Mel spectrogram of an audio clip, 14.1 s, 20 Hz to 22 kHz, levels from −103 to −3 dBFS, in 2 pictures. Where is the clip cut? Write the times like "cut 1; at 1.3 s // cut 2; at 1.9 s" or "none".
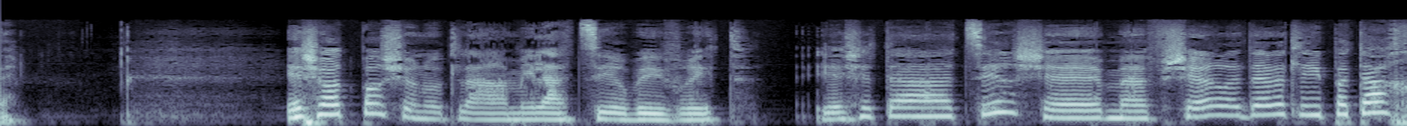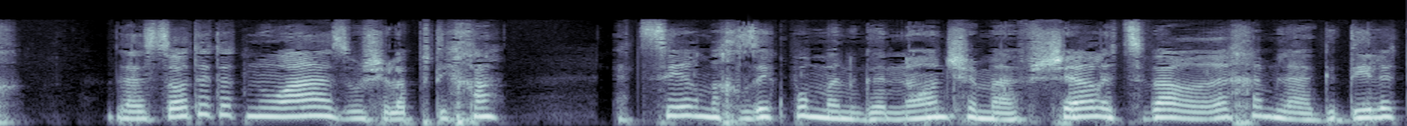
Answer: none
